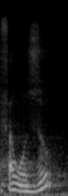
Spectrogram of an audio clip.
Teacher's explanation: Fawzu ini fathah diikuti waw sukun dilinkan ya, dilembutkan.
